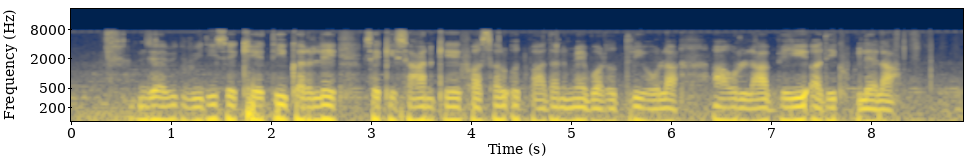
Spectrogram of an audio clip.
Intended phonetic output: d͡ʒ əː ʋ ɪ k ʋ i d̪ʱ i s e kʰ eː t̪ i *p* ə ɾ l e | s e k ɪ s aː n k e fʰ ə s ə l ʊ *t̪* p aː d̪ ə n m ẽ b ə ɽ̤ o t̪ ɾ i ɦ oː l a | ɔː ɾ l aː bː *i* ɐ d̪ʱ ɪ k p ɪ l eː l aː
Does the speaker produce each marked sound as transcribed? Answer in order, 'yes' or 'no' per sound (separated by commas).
no, yes, yes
